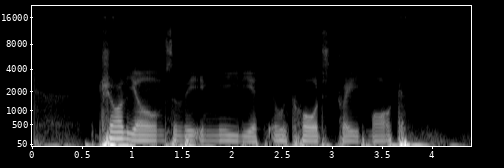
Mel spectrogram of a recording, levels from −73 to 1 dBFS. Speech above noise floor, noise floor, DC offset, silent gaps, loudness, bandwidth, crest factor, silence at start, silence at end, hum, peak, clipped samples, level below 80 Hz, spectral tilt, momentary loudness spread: 21 dB; -44 dBFS; under 0.1%; none; -29 LUFS; 7.2 kHz; 20 dB; 0.05 s; 0.1 s; none; -2 dBFS; under 0.1%; -30 dBFS; -9 dB/octave; 11 LU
